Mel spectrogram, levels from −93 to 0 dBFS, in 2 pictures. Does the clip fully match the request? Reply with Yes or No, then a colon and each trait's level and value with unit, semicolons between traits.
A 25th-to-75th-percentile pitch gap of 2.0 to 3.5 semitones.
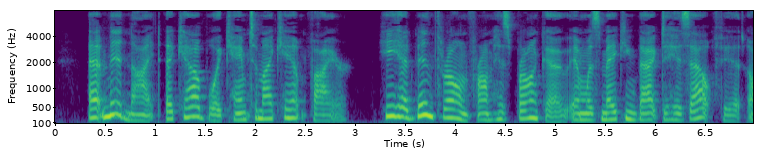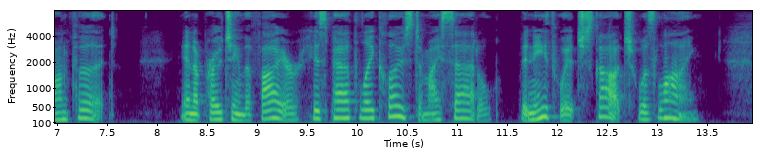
No: average, 4.4 semitones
